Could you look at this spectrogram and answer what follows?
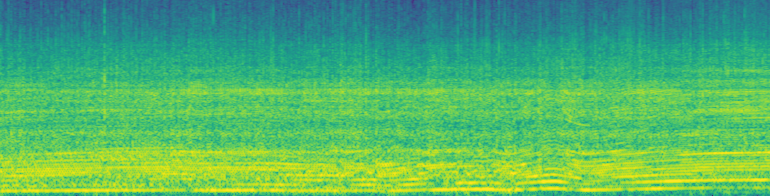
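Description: Racing motorcycle engine heard on board under hard acceleration. Its pitch climbs and steps with each gear change, dips as it slows for a bend about seven seconds in, then rises again. Loud, over a rush of wind noise.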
